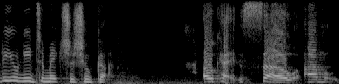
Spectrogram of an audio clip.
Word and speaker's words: shakshuka: Is that how you say it? Shakshuka? Shakus? What? You can say it however you want. I like to pronounce it shakshuka.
